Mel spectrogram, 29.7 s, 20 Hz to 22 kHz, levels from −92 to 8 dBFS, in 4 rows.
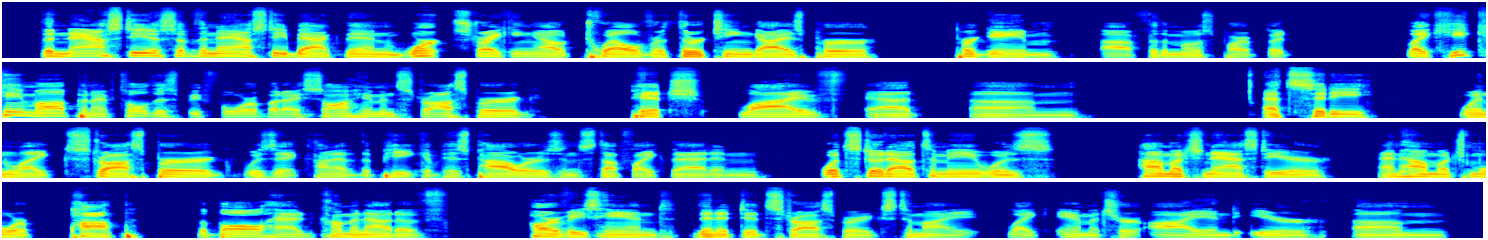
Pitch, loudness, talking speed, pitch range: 110 Hz, -25 LUFS, 190 wpm, 100-120 Hz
